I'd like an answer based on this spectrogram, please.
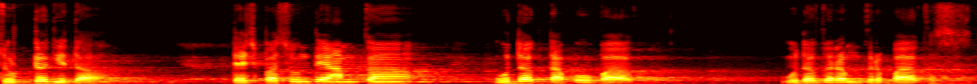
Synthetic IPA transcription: suʈːəd̪it̪a | t̪jat͡ɕpasuːnt̪ẽamkã | ud̪əkt̪apowpak̚ | ṵd̪əɡəɾəmkɾəpaks

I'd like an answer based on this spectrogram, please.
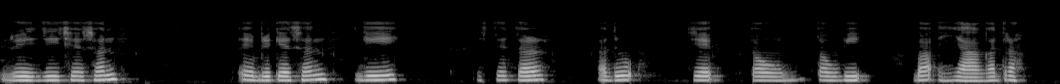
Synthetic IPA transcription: ɾid͡ʒitesɔn | eblikesɔnɡi | stetaɾ | adu | t͡ʃek̚ | tɔwbi | bajaɡatɾa

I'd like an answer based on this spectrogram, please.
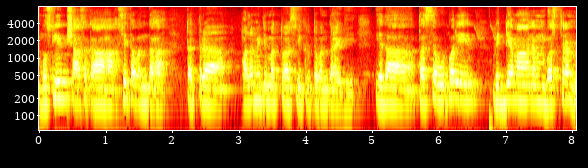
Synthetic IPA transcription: musliːmʃaːsɐkaːɦɐsit̪ɐʋɐnt̪ɐɦɐ | t̪ɐt̪ɾɐpʰɐlɐmit̪̬imɐt̪ʋɐsʋiːkɾut̪ɐʋɐnt̪ɐɦɐit̪i | jɐd̪aːt̪ɐsjɐupɐɾiʋid̪jɐmaːnɐmʋɐst̪ɾɐm

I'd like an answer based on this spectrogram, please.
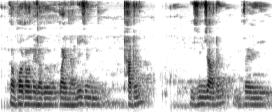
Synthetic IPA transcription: ɡaŋpʰaɡawnɯɾabɯbajnanizɯŋtʰadɯŋ | ziŋzadɯŋbʰɾaj

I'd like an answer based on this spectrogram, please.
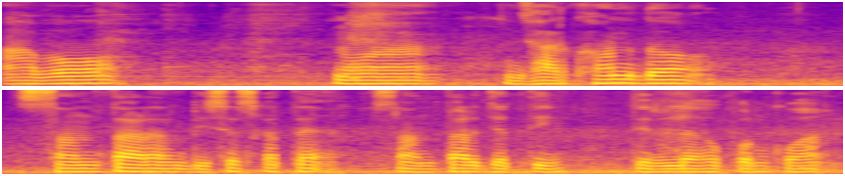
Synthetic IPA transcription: abɔ | nɔwa | d͡ʒʱaɾkʰɔɳd̪ɔ | sant̪aɾbisɛskat̪ɛʔsant̪aɾd͡ʒət̪it̪iɾləɦɔpɔnkɔwaʔ

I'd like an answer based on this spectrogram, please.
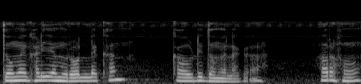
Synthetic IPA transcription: d̪ɔmɛɡʱaɽiɛmɾɔlːɛkʰan | kawɖid̪ɔmɛlaɡa̰ʔa | aɾhɔ̃

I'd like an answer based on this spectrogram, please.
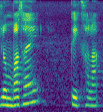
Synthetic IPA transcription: lɯmbat̪ʰaj | t̪ejkʰːala

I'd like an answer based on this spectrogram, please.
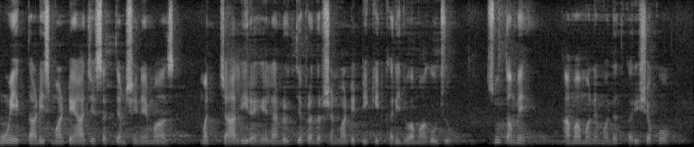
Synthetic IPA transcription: ɦũekt̪aɽismaʈead͡ʒesət̪jəmsinemaz | mət͡ʃaliɾəɦḛlʔanɾʊd̪ʱjəpɾəd̪əɾʃənma̰ʈeʈikiʈkʰəɾid̪ʋa̰mãɡũt͡ʃʰũ | ʃũt̪əme | a̰mãməneməd̪əd̪kə̰ɾiʃəko

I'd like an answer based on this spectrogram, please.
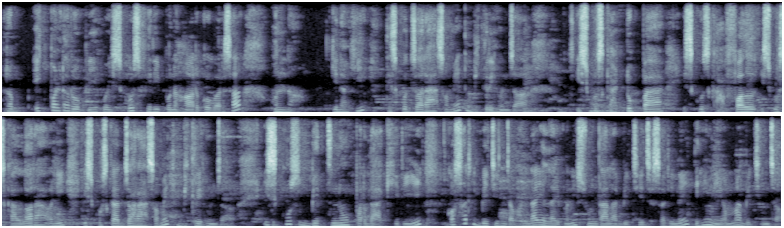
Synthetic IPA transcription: rʌek̚pʌlʈʌɾopiekoiskuspʰeɾipunʌɦʌːrkobʌrsʌhunːʌ | kinʌkit̪eskod͡zʌɾasʌmet̪bʱikriɦunt͡sʰʌiskuskaʈupːaiskuskapʰʌliskuskalʌɾaʌniːskuskad͡zʌɾasʌmet̪bʱikriɦunt͡sʰʌ̰ | iskusbet͡snupʌrd̪akʰeɾi | kʌsʌɾibet͡sint͡sʰʌbʱʌnd̪aelːajpʌnisund̪ʱalabet͡sed͡zʌsʌɾinʌjt̪eɦĩnijʌmːabet͡sint͡sʰʌ̰

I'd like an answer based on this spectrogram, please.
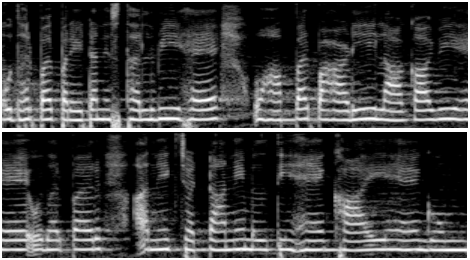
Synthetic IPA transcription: ʊd̪ʱəɾpɐɾpəɾjəʈənɪst̪ʰəlbʱiɦɛː | ʋɐɦãpɐɾpɐɦaːɽiɪlaːkabʱiɦɛːʊ̰d̪ʱəɾpɐɾ | ɐ̰neːkt͡ʃʰɐʈːaːnẽmɪlt̪iɦɛ̃kʰaːeɦɛ̃ɡʱʊm

